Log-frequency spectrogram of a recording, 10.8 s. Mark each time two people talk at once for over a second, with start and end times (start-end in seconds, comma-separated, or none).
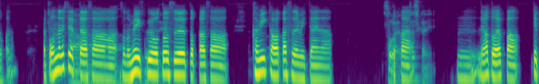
1.4-3.5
